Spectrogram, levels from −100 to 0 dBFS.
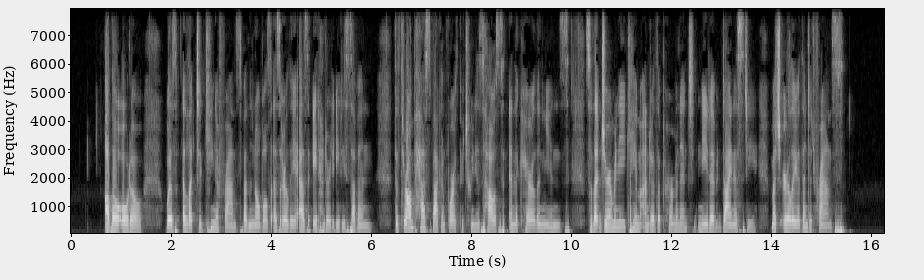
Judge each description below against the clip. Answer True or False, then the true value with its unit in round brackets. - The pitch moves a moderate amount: False (2.1 semitones)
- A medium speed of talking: True (150 wpm)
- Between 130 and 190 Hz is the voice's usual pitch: True (185 Hz)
